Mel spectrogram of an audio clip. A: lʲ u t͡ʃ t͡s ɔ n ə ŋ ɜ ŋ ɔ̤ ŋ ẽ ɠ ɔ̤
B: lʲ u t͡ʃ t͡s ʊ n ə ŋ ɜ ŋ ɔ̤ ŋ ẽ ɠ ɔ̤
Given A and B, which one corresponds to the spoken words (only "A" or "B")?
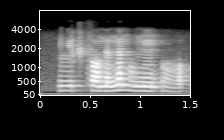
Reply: A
